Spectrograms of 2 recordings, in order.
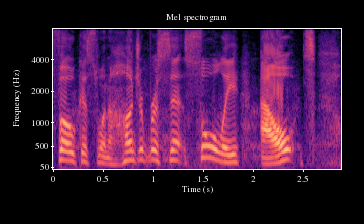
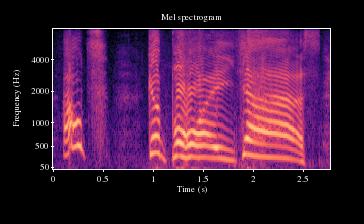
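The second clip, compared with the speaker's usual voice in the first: high, loud praise; bright burst of praise for the dog; excited praise; 8 semitones higher, 6 dB louder, much slower than usual. Real, not acted. Owner taking the duck and praising poodle, high and loud.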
